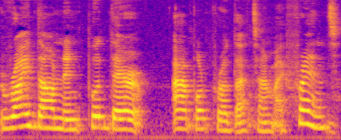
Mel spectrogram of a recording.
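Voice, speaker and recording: A woman speaks with a non-native accent at a fairly high pitch, with ordinary pitch variation. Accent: foreign. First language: not English. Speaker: self-help youtuber. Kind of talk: casual vlog talk.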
